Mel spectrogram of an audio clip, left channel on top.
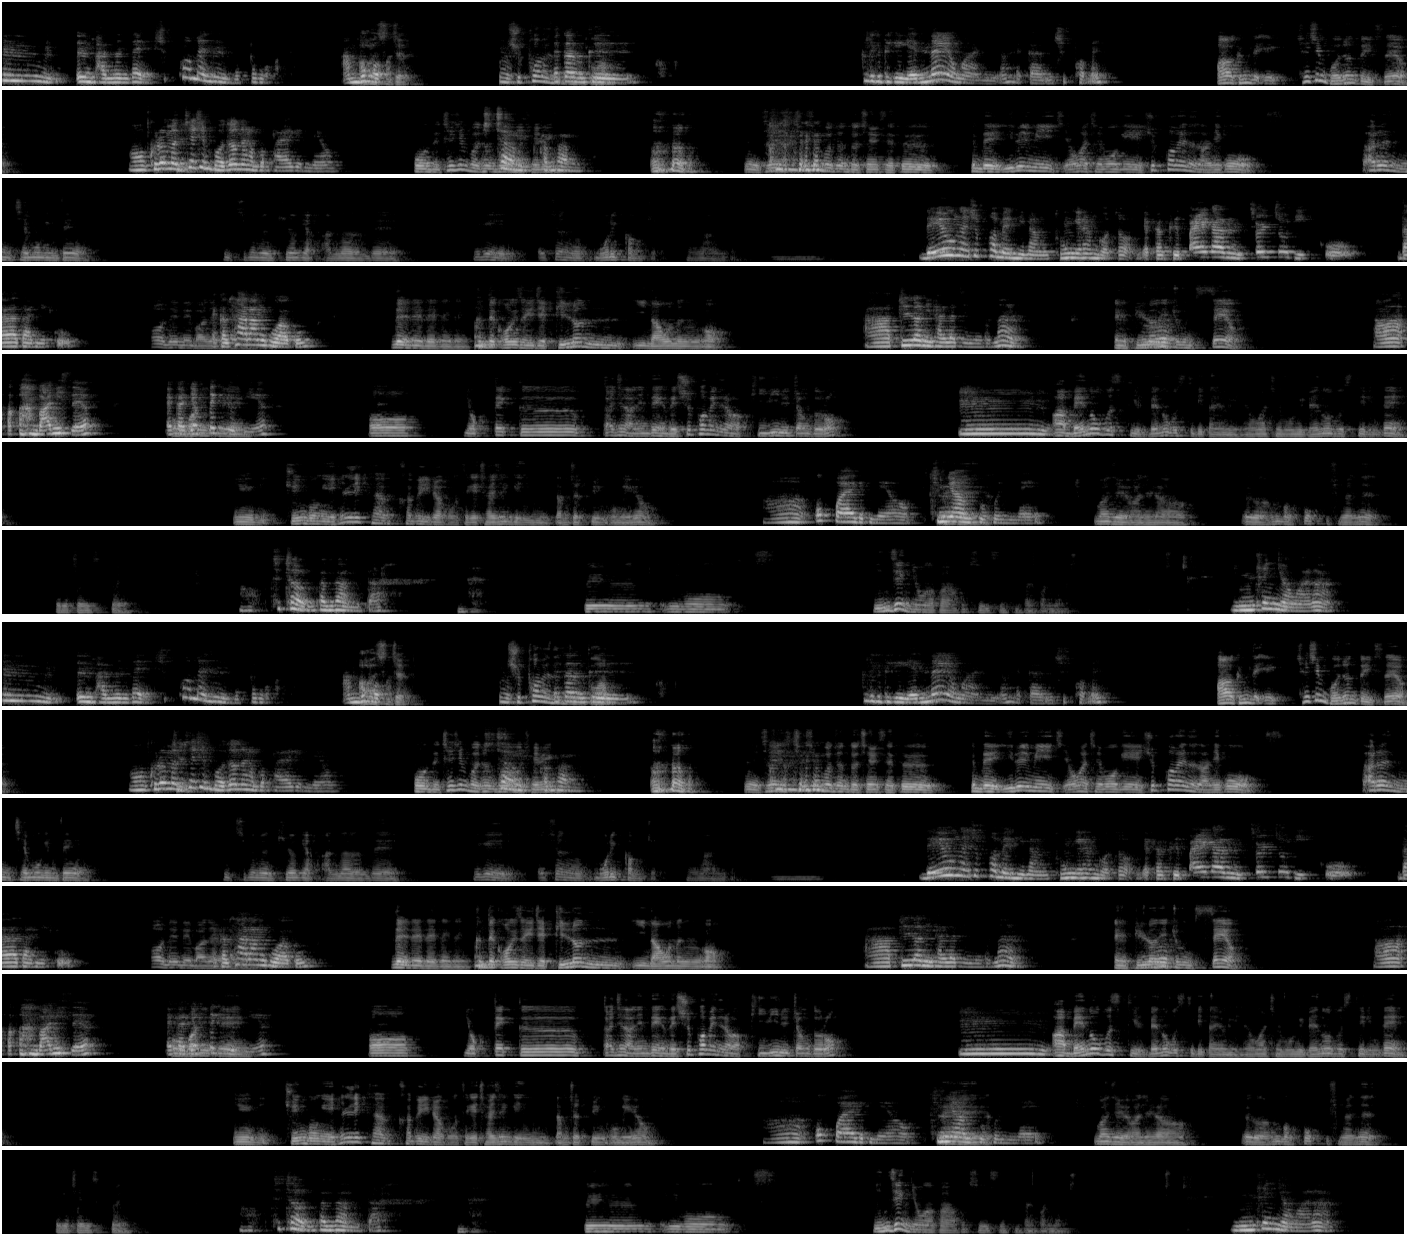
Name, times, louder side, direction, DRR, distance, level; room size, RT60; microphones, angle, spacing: voice 1, 0.0-2.7 3.4-3.8 5.0-5.2 5.6-6.4 8.6-11.0 15.3-17.4 19.0-19.8 21.7-22.3 37.3-41.6 42.1-42.9 44.3-45.3 46.9-47.1 50.8-52.4 53.5-53.9 55.9-57.1 57.8-58.2 58.4-58.9 65.8-66.7 77.9-80.6 86.7-88.3 89.0-89.1 96.6-97.6, left 2 dB, 40° left, 6 dB, 0.7 m, -26 dB
voice 2, 3.6-4.1 5.1-6.1 12.1-14.1 15.8-15.9 18.2-19.7 20.5-21.0 21.5-23.4 23.7-26.6 27.7-29.0 30.5-32.1 32.8-34.5 35.0-35.3 35.8-36.2 43.6-44.7 46.0-49.4 53.3-54.5 57.9-58.7 59.9-60.3 60.8-64.5 66.7-70.3 72.6-76.8 79.6-80.2 81.2-82.2 82.6-84.0 84.8-85.6 88.9-89.0 90.1-91.9 93.0-95.0, right 1 dB, 35° right, 8 dB, 1.0 m, -32 dB
12.5 x 7.0 x 4.4 m, 0.35 s
head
